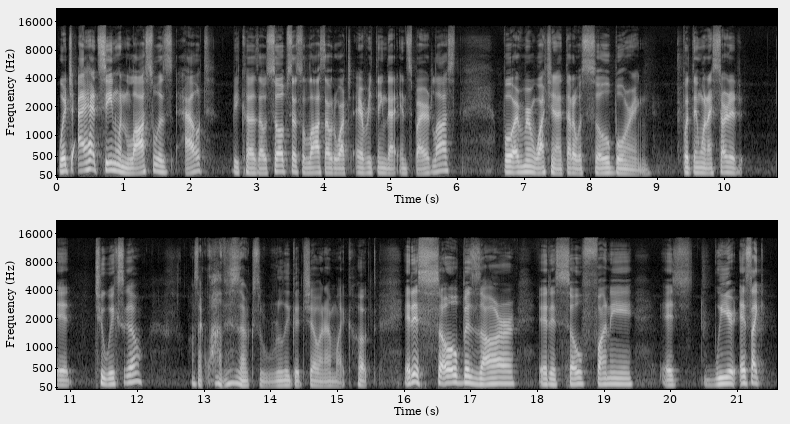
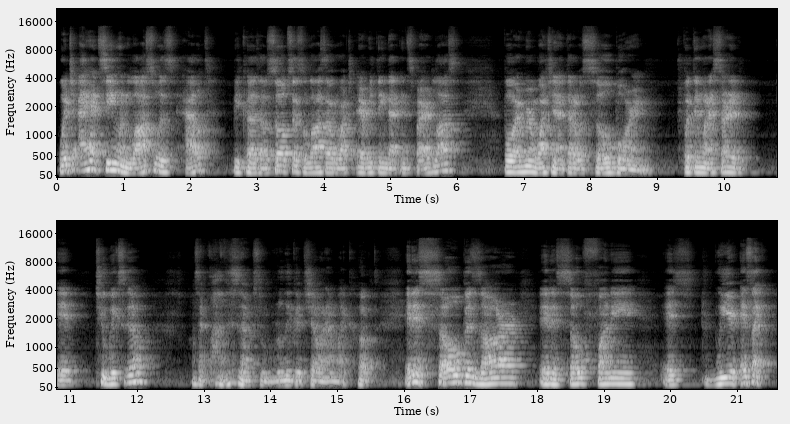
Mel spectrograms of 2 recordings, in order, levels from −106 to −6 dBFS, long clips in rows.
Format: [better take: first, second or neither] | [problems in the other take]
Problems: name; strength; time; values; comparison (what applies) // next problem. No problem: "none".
first | room echo; noticeable; dies away in 0.5 s // off-mic speech; far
